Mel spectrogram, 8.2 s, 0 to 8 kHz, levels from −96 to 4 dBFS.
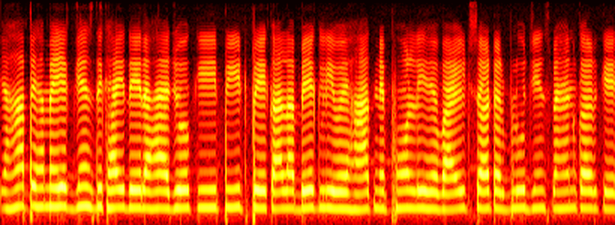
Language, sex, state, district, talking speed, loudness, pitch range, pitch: Hindi, female, Bihar, Sitamarhi, 225 wpm, -14 LUFS, 225-240 Hz, 230 Hz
